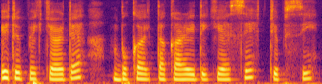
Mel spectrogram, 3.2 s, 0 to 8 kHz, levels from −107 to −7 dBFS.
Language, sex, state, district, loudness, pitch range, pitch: Nagamese, female, Nagaland, Kohima, -17 LUFS, 180-210 Hz, 190 Hz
